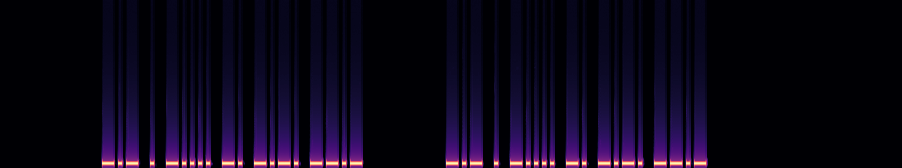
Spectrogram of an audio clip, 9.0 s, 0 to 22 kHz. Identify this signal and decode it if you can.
Morse code, heard as a keyed tone, about 30 wpm, 700 Hz. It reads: KE6NCQ KE6NCQ
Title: USA Call Signs - 6 Characters - Repeated 2x - 30wpm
